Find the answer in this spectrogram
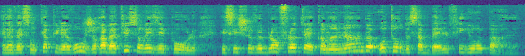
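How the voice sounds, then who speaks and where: A woman narrating a storybook in a calm, measured reading voice. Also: mid-range voice, reverberant. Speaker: audiobook reader.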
